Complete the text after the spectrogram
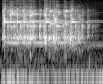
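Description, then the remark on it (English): A pinball-table alarm tone from a phone, full of bright chiming, bell-like pings and jangling arcade-style sounds, loud and continuous for a couple of seconds with no talking. “How could you sleep through a pinball table?”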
